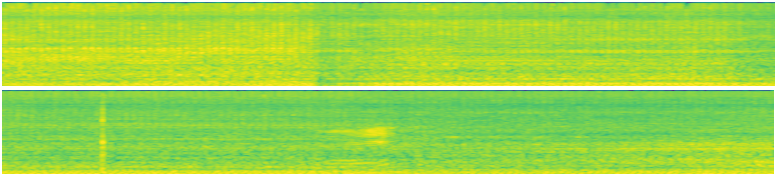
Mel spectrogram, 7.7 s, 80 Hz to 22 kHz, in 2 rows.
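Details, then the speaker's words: Honda EU7000is inverter RV generator, 99 hours, started after sitting a while, heard from behind the unit: steady, even low drone with no misses, knocks or surging, nice and quiet; normal running. "here's what it sounds like back here nice and quiet"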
